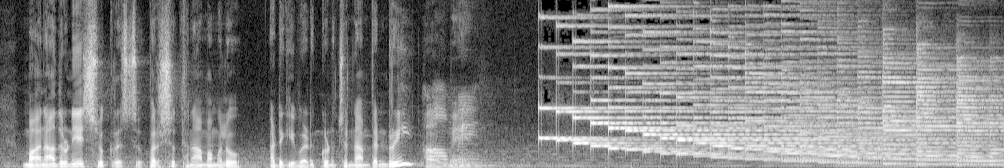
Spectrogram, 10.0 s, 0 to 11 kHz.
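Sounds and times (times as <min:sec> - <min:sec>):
harp-like electronic keyboard notes: 0:05.4 - 0:10.0.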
